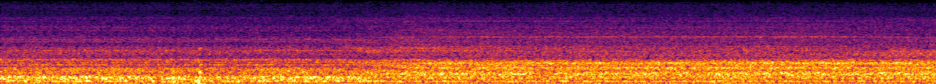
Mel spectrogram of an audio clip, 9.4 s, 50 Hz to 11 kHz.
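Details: 2014 Audi A4 petrol idling with an uneven, lumpy beat and occasional stumble; misfire persists after genuine dealer spark plugs and coils were fitted, now with check engine light and code P0300.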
